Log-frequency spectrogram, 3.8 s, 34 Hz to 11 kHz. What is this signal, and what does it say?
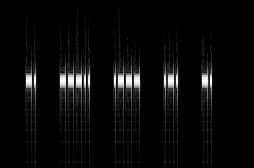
Morse code, heard as a keyed tone, about 37 wpm, spaced as for 18 wpm, 700 Hz. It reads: N8JRN
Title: USA Call Signs - 5 Characters - 4x Character Spacing - 40wpm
